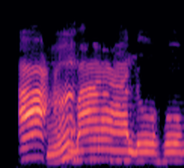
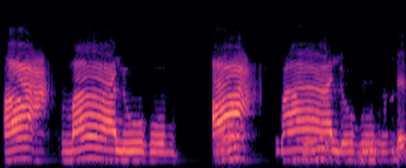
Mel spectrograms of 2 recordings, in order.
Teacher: hati-hati jangan dipanjangkan, nggak ada mat soalnya, jadi jangan itu dipanjangkan namanya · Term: hamzah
